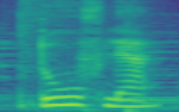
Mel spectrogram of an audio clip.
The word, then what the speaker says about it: туфля: конечно же не существует ударение в этом слове ставится на первый слог и вариативность не предполагается туфля туфлями а туфлях говорим только так и никак иначе и Да в родительном падеже говорим нет туфель вариант туфлей разговорной неологизм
